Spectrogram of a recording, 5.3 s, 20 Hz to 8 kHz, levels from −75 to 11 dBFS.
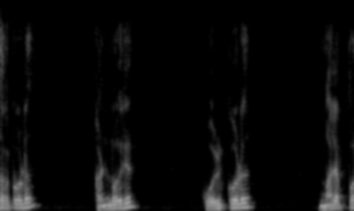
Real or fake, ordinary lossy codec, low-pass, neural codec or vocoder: fake; none; 7.2 kHz; codec, 24 kHz, 3 kbps, HILCodec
